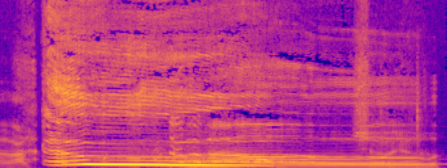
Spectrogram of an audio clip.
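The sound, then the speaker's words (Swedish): People howl like wolves for Walpurgis Night (Valborg), a long sustained wail that starts loud and slowly slides down in pitch, with a second lower voice joining and holding a steady tone toward the end. “En skön valborg, det är ylar vi på.”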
